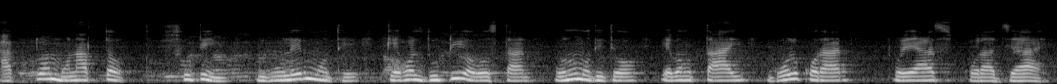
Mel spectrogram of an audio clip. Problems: continuous background conversations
